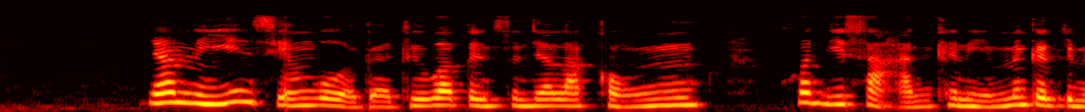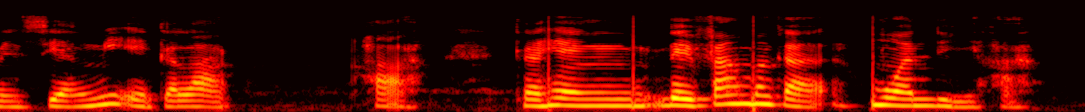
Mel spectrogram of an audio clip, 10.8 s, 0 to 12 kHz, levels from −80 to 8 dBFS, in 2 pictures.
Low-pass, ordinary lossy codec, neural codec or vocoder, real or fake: 7.2 kHz; none; codec, 16 kHz, 8 kbps, FreqCodec, larger model; fake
